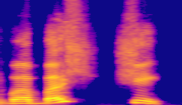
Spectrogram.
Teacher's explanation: अब ये देखिए, बशी, शीन शीन के ऊपर तशदीद है, शीन 2 दफा पढ़ा जाएगा, सख्ती से जोड़ के, जमाओं के साथ, सख्ती से जोड़ के, वबश शी।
